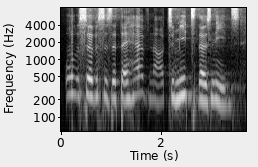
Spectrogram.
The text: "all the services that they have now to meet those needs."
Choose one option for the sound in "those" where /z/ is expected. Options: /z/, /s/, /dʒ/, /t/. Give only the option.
/z/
